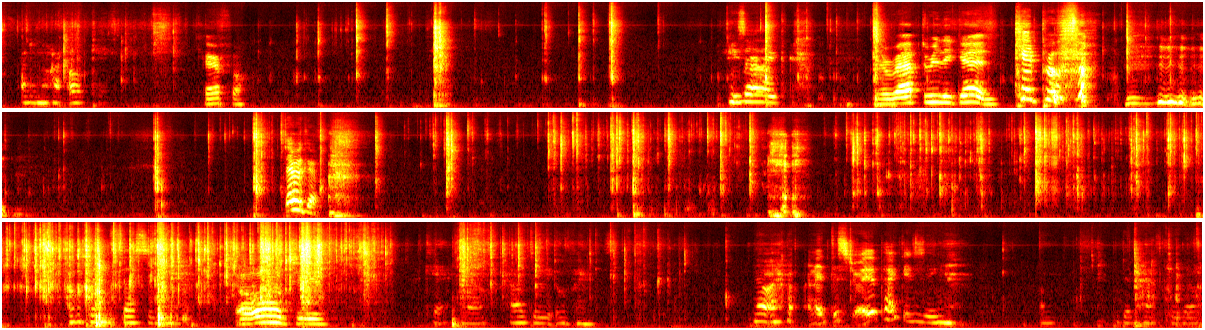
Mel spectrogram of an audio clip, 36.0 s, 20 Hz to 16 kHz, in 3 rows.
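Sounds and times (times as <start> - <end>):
faint plastic crinkles: 0.0 - 9.1, 10.9 - 32.6, 33.6 - 36.0
plastic wrapper crackling: 2.6 - 8.9, 12.4 - 31.4.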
